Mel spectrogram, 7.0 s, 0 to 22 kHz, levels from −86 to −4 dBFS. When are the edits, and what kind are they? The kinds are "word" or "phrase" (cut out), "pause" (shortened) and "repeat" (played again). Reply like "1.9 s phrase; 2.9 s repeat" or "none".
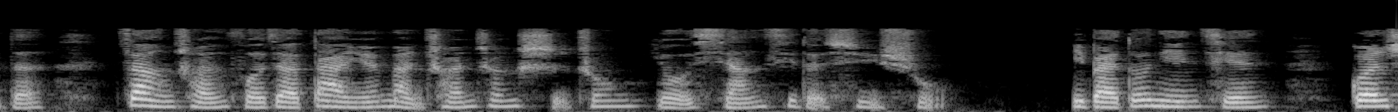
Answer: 5.0 s pause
